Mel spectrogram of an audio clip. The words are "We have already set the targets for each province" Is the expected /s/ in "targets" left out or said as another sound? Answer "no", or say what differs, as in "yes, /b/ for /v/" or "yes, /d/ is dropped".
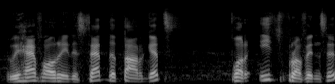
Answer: no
